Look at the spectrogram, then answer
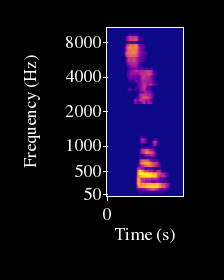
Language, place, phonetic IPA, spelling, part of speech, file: Russian, Saint Petersburg, [sʲenʲ], сень, noun, LL-Q7737 (rus)-сень.wav
- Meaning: 1. canopy (in church) 2. foliage, umbrage 3. shade, shelter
